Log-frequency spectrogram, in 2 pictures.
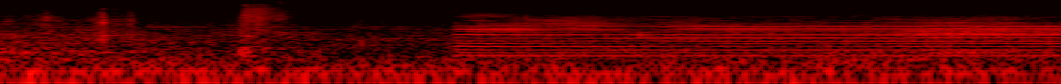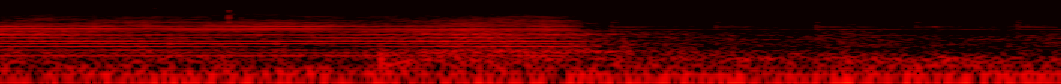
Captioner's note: horn continues outside; crossing bells ding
